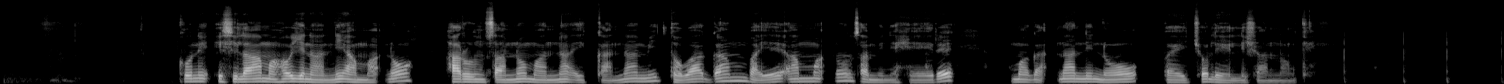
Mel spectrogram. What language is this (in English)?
Sidamo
